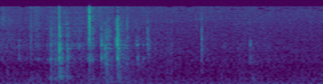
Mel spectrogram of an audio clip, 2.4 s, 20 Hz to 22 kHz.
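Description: A few small clicks and rattles of a quick-disconnect spade connector being pushed onto the terminal of a 12-volt UPS battery. They come in a cluster about half a second to one second in, then two fainter ticks.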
